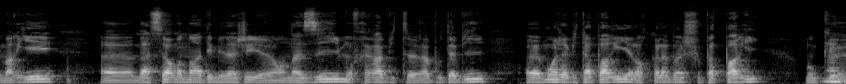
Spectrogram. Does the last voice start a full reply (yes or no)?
no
